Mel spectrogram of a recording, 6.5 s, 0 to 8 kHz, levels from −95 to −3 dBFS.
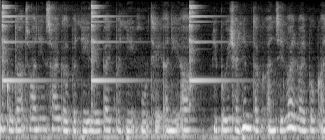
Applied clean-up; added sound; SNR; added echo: none; Bell; 8 dB; reverberation time 1.4 s.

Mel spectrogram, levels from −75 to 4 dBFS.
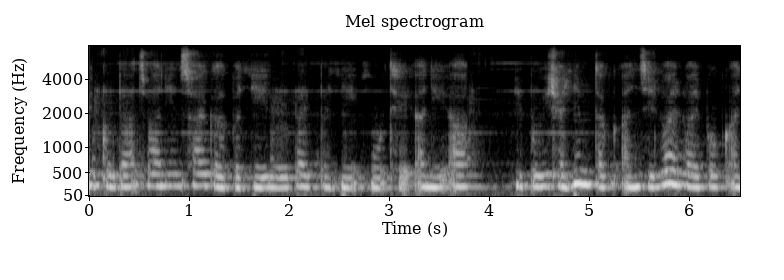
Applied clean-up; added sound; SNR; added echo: neural separator model SepFormer DNS4.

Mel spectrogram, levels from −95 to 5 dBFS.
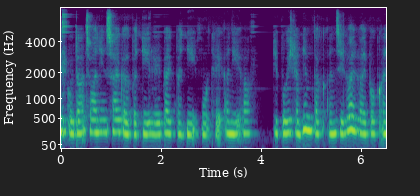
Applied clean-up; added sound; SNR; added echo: neural mask model DeepFilterNet 3.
